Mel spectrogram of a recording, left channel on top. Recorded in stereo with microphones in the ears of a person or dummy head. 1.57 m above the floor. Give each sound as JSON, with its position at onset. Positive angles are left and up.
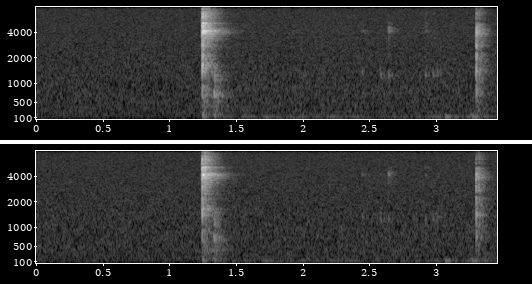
{"t": 1.2, "sound": "a pop", "side_deg": 0, "distance_m": 1.0}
